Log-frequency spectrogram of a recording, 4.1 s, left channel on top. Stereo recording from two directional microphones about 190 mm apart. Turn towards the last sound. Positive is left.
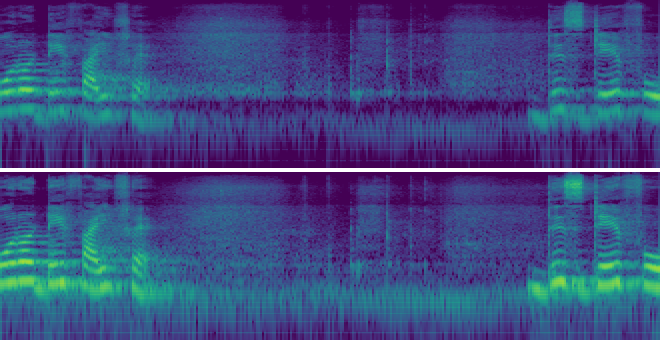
turn(degrees=-35)  # may be behind; listen again after turning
